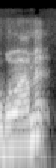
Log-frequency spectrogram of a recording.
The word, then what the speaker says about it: Willamette: Oh, Willamette. I always say it wrong. Willamette. It either rhymes with damn it or vomit.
